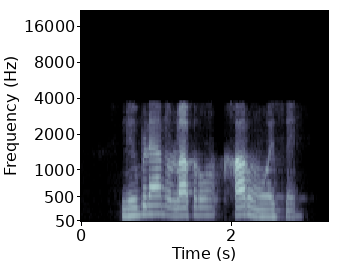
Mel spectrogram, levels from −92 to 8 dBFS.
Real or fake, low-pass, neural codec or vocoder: fake; 3.6 kHz; codec, 16 kHz, 0.5 kbps, X-Codec, HuBERT features, trained on balanced general audio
